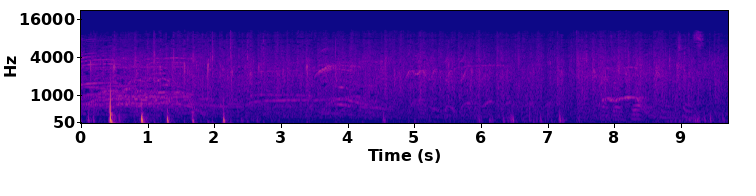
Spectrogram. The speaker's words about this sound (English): if you can give her a huge round of applause,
